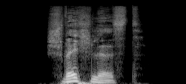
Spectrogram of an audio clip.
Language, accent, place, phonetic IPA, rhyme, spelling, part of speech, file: German, Germany, Berlin, [ˈʃvɛçləst], -ɛçləst, schwächlest, verb, De-schwächlest.ogg
- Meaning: second-person singular subjunctive I of schwächeln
